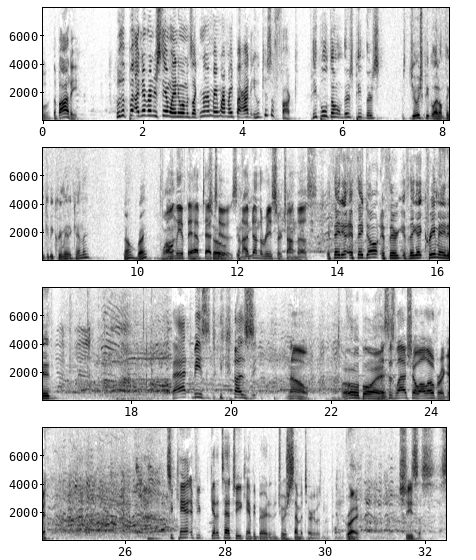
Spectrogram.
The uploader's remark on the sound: Live in Chicago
